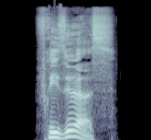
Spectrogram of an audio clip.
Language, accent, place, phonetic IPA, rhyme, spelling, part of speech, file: German, Germany, Berlin, [fʁiˈzøːɐ̯s], -øːɐ̯s, Frisörs, noun, De-Frisörs.ogg
- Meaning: genitive singular of Frisör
